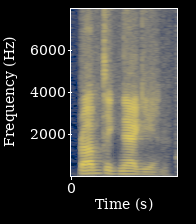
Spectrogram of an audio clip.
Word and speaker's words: Brobdingnagian: How do you pronounce this? Brobdingnagian.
